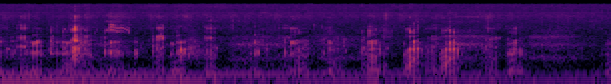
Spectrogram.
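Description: Newborn piglets squeal and squeak close by.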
